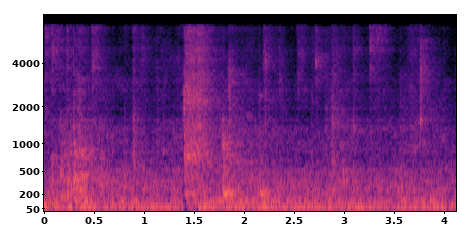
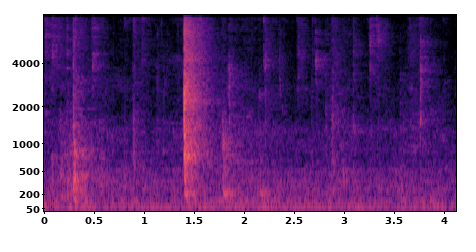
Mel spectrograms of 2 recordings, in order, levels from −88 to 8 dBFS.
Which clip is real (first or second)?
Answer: second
